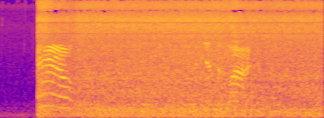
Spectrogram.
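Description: Rice mill shelling machines running: a loud, steady mechanical noise that comes in abruptly about half a second in, with a man's voice heard briefly over it twice.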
